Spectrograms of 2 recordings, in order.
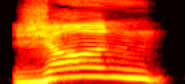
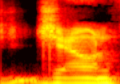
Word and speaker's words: Jeanne: Jeanne Bécu. – Okay. – Countess Du Barry. – So, Jean. – I've been saying, yeah, I've been saying Joan for Jean.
